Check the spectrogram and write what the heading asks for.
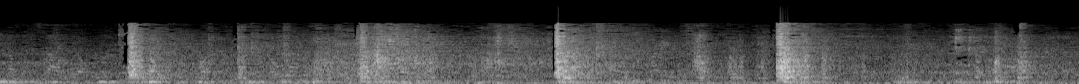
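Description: Three loud, sharp bangs ringing through an ice hockey arena, about a second in, near six seconds and near eight seconds, over background voices.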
